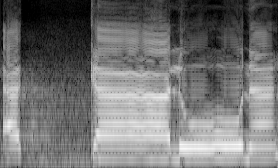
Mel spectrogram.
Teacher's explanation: سماعون للكذب اکالون حمزہ کو کاف کے ساتھ ملایا، کاف کے اوپر تشدید و سخت کیا اور کھڑا زبر کی وجہ سے اوپر کھینچا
